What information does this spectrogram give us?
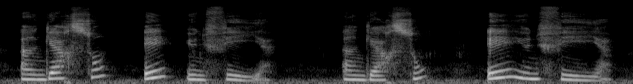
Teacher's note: So there is no liaison between et and une.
